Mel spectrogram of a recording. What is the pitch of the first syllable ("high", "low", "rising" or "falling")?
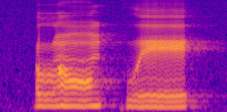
high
